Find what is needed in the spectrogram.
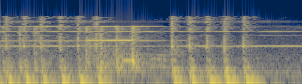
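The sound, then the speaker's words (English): Handheld bells ring rapidly and repeatedly, a bright jangling peal with steady sustained tones, fairly loud, one bell sounding around C and another in G, pausing briefly before the clanging resumes. “Yours is too high pitched. It sounds like C, and mine is in G. Yours doesn't carry the authority.”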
